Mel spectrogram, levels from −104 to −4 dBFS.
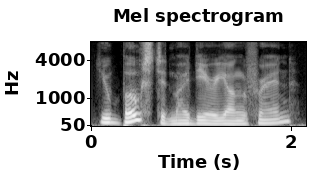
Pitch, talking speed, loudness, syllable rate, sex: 125 Hz, 165 wpm, -17 LUFS, 3.6 syllables/s, male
